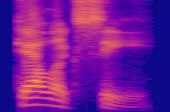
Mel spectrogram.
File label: "galaxy", American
